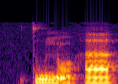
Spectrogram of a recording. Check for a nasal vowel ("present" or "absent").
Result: present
